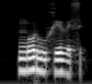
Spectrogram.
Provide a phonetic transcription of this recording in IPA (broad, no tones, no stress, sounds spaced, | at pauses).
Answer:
ŋ o ɾ u x ɪ ð ɪ s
